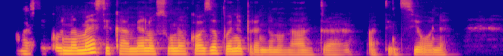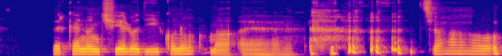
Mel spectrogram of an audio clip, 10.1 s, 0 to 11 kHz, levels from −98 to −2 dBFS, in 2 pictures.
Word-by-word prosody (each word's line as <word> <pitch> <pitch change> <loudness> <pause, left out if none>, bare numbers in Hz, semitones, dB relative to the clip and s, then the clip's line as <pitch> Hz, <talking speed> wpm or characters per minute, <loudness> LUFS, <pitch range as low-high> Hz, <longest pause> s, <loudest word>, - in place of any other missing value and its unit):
Ma, 160 0 -7
secondo 170 +1 0
me, 200 +6 +7
se 165 -9 -3
cambiano 155 0 +1
su 160 0 -9
una 155 0 +2
cosa 160 +4 +1
poi 150 -4 0
ne 155 - +4
prendono 130 -1 -4
un'altra, 125 -1 -8
eh, 130 - -17
attenzione. 125 0 -6 1.0
Perché 150 0 +1
non 145 0 +6
ce 145 +1 +5
lo 145 0 +5
dicono 150 +3 0
ma 125 -1 -2
è 110 - -8 1.3
Ciao 165 - -2
150 Hz, 130 wpm, -21 LUFS, 125-160 Hz, 1.3 s, me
